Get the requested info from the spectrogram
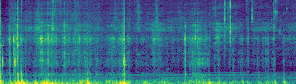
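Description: Small waves washing at the shoreline under rumbling wind noise on the microphone, with scattered knocks and a faint steady low hum.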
